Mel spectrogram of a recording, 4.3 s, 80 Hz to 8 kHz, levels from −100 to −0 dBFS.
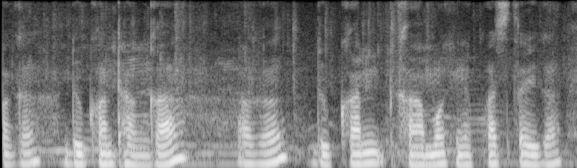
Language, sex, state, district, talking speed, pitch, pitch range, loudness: Wancho, male, Arunachal Pradesh, Longding, 125 wpm, 130 Hz, 130-140 Hz, -15 LUFS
